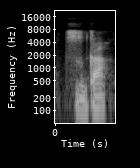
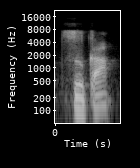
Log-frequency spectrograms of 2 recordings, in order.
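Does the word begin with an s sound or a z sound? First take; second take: z sound; z sound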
